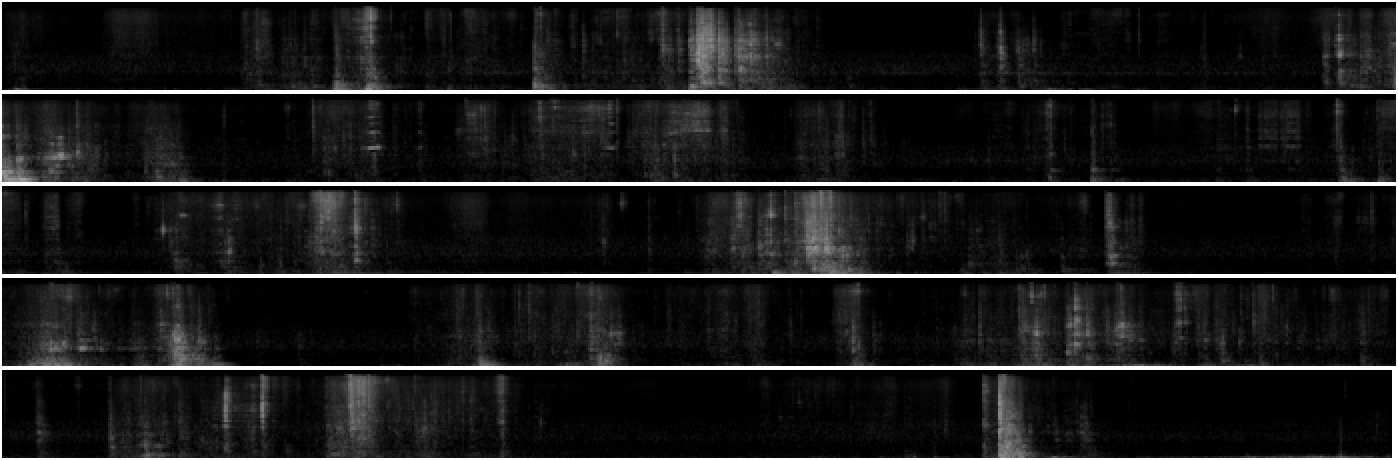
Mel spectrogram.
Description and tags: Rumbling Boards, Tools etc.
moving some tools and boards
